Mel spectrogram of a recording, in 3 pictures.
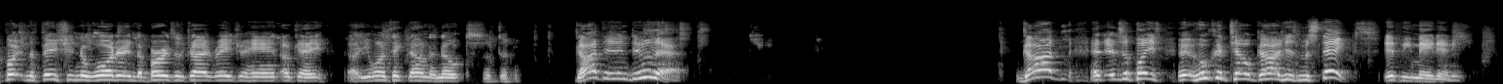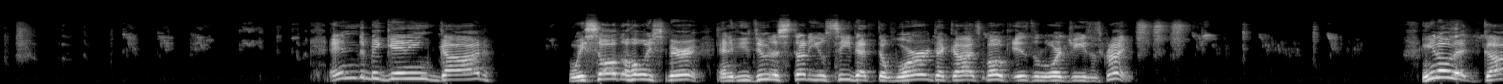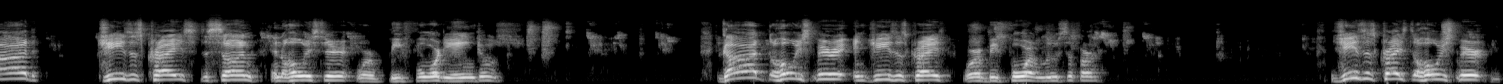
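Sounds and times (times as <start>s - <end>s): person speaking: 0.0s - 7.1s, 10.0s - 15.3s, 18.1s - 20.0s, 20.7s - 27.0s, 29.1s - 35.4s, 37.1s - 41.4s, 43.2s - 45.0s
bird chirping: 0.0s - 45.0s.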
